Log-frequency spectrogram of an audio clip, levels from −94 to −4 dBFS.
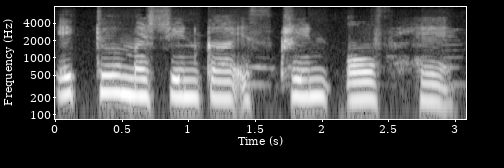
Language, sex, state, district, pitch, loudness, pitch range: Hindi, female, Arunachal Pradesh, Lower Dibang Valley, 205 Hz, -13 LUFS, 180-215 Hz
